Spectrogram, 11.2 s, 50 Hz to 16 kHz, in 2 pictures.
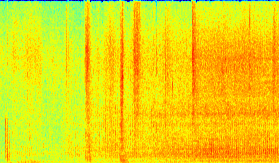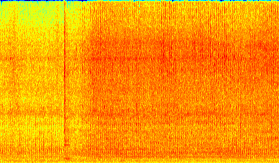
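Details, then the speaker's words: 2005 Jeep Liberty CRD diesel, 171,000 miles, losing power with no turbo boost, P0105 MAP/boost sensor code, new MAP sensor didn't help: harsh clatter at idle about three knocks per second, sounding like a tractor; cause undetermined. "so customer complaint sounds like a kubota tractor"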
